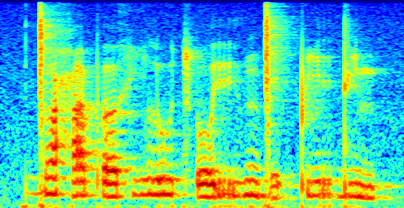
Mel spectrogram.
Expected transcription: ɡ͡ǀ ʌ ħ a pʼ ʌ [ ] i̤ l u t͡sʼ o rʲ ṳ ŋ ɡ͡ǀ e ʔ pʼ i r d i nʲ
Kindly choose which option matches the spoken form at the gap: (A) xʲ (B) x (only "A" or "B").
B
